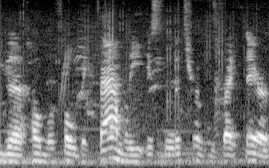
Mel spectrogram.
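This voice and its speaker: With noticeable noise behind it, the talking proceeds fairly slowly. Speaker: vlogger. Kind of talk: casual storytelling monologue. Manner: halting, many fillers and repeats; talkative, loud.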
